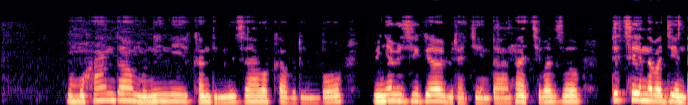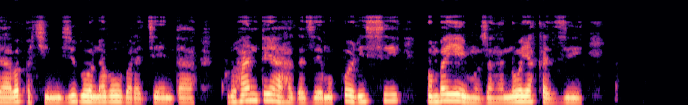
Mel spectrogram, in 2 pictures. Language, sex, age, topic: Kinyarwanda, female, 25-35, government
